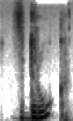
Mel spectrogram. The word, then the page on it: soudain: [su.dɛ̃]; France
